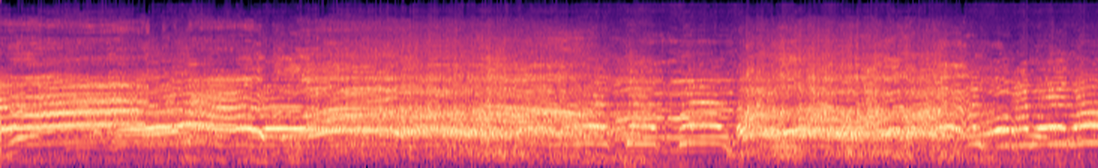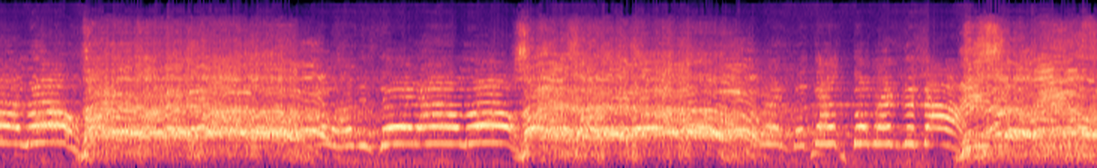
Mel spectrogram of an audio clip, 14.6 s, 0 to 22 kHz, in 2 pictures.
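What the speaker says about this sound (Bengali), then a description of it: "তাহলে 2 হাত তুলে একটা তাকবীর দেন" A large crowd at a Bangla religious sermon gathering in Rangpur shouts the takbir in repeated loud collective bursts, roaring and filling the space, with brief pauses between the chants.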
